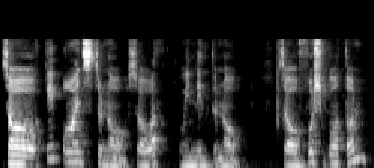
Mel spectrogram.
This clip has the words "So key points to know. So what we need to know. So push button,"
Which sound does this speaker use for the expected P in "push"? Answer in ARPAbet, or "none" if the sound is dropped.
F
